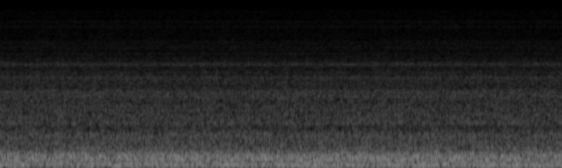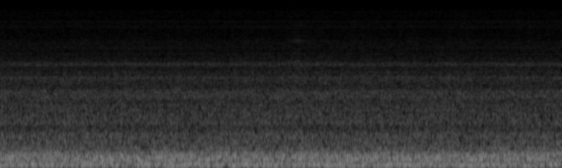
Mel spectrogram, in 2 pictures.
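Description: Cars and trucks pass by steadily on a wide road nearby.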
